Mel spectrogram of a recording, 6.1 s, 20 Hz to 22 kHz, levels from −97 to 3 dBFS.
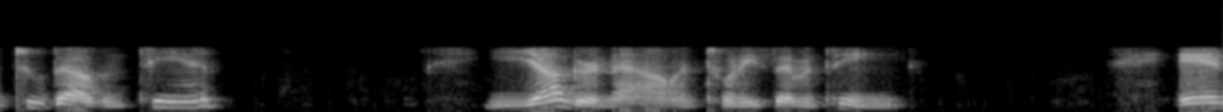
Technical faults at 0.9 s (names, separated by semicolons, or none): Bluetooth CVSD headset codec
